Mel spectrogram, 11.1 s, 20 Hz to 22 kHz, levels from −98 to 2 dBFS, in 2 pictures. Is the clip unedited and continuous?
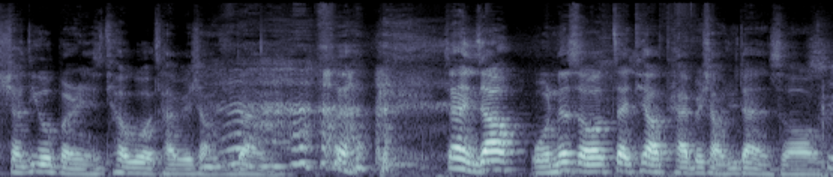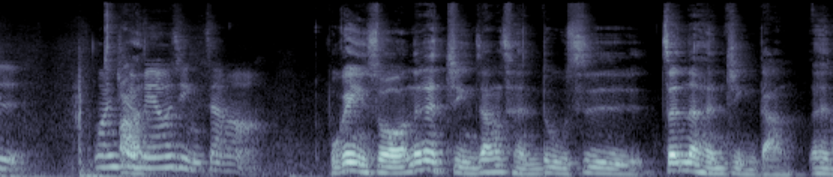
yes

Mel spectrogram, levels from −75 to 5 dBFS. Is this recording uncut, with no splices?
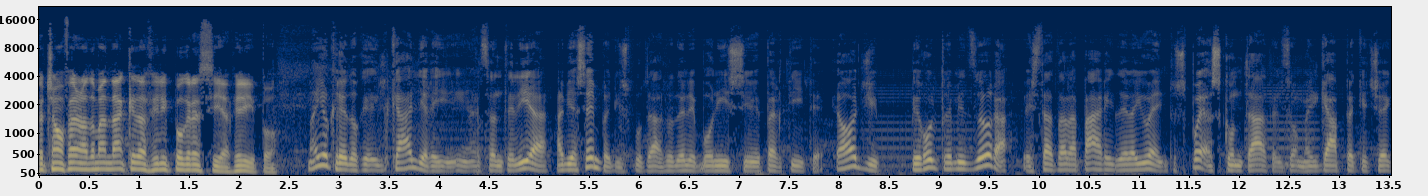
no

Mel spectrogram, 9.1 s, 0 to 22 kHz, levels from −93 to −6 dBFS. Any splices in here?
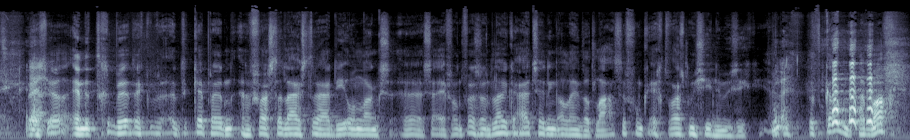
no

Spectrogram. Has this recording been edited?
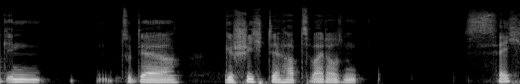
yes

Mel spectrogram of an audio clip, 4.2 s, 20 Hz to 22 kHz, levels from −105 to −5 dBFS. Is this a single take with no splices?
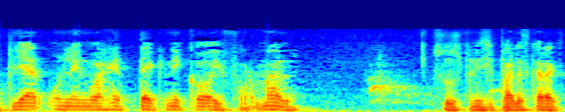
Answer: yes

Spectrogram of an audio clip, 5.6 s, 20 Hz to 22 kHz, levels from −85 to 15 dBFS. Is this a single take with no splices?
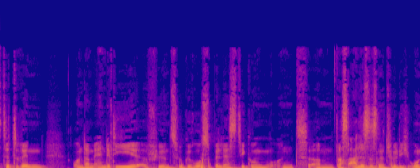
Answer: no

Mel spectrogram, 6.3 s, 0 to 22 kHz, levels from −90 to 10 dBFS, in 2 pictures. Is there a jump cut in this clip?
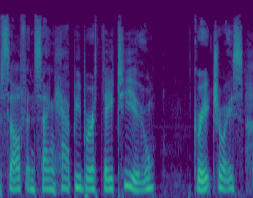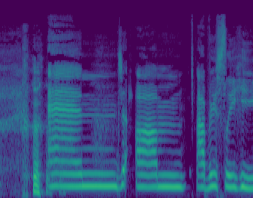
no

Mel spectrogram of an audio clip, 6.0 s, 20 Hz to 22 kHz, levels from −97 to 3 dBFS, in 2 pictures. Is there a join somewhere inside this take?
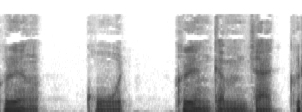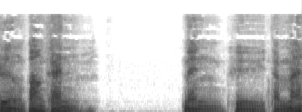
yes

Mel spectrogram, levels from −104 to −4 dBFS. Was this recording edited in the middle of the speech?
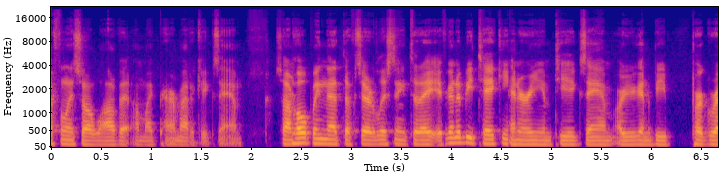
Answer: yes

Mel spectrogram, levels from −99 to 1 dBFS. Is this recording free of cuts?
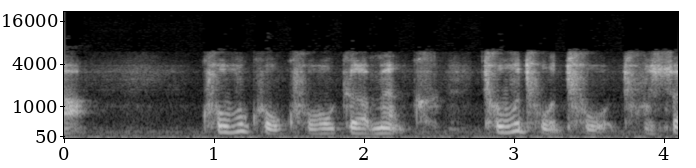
yes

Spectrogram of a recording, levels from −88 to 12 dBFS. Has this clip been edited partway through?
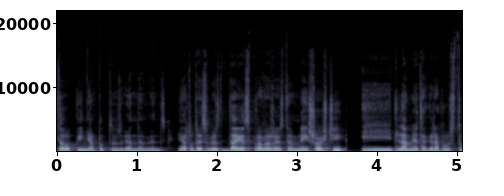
no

